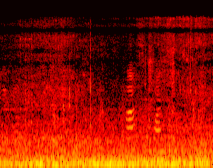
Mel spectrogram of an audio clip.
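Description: Outdoor park ambience recorded while walking: a steady low rumble of wind and handling on a phone microphone, with two short, high, distant calls past the middle.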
